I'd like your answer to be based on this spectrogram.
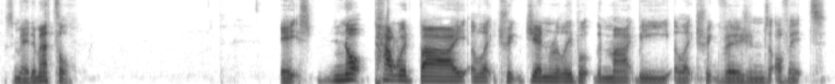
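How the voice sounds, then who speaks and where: Pub quiz host, laughs a lot, hedges every clue, dry close sound. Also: male voice, medium pitch, steady tone, a little slow, a bit bright, dry recording. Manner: giggly, hedging, rambling clue-giving. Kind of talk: casual pub chat podcast.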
